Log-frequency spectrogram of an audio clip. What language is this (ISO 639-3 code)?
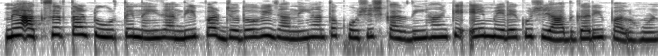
pan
